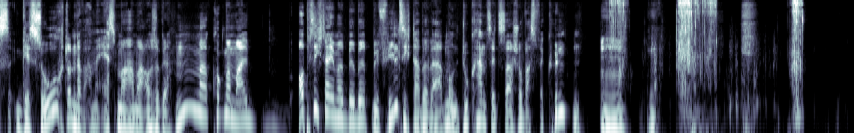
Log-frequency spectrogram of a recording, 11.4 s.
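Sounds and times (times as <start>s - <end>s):
speech: 0.1s - 10.1s
slurping a sip of coffee: 8.0s - 11.3s.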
